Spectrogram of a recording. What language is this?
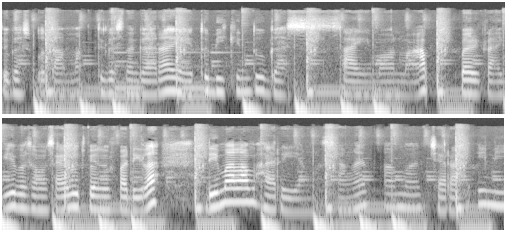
Indonesian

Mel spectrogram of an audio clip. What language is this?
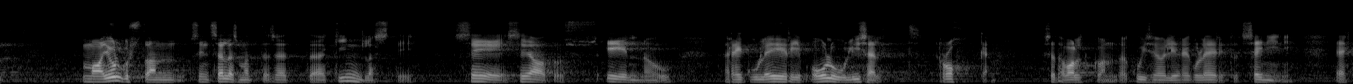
Estonian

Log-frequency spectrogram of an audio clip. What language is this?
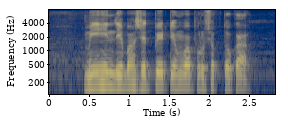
Marathi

